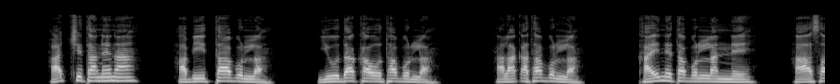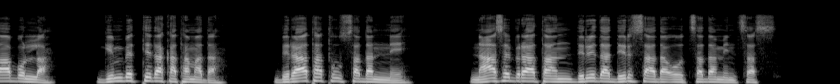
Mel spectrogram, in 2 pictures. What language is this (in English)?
Gofa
